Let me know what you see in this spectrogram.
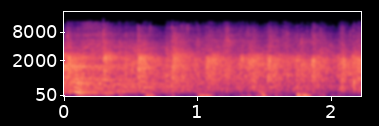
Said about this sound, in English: Yeah, thank you. You can give her a round of applause also.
